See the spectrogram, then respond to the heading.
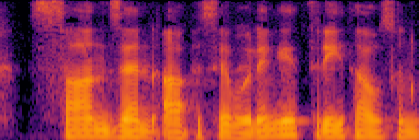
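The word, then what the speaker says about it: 三千: 3000 आपका थोड़ा सा चेंज हो जाएगा। आप इसे ससेन नहीं बोलेंगे। आप इसे बोलेंगे सजेन।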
